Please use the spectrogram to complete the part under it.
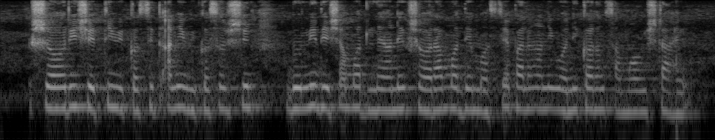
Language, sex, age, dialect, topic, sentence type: Marathi, female, 51-55, Northern Konkan, agriculture, statement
